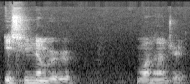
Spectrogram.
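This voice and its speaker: A young man co-hosting a casual chat, curious and full of quick questions and reactions. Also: on the low side, slight background noise. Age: young adult. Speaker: co-host asking questions.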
